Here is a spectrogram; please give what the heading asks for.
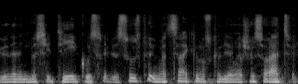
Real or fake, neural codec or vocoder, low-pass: fake; codec, 24 kHz, 1.5 kbps, HILCodec; 10.8 kHz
